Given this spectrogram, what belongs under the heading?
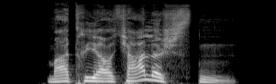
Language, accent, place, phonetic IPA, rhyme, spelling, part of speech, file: German, Germany, Berlin, [matʁiaʁˈçaːlɪʃstn̩], -aːlɪʃstn̩, matriarchalischsten, adjective, De-matriarchalischsten.ogg
- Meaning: 1. superlative degree of matriarchalisch 2. inflection of matriarchalisch: strong genitive masculine/neuter singular superlative degree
